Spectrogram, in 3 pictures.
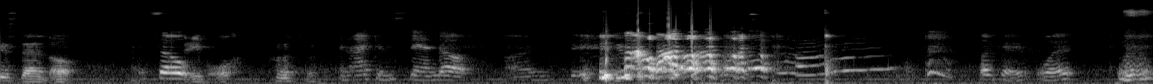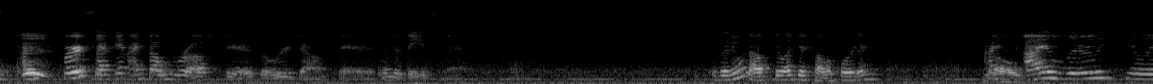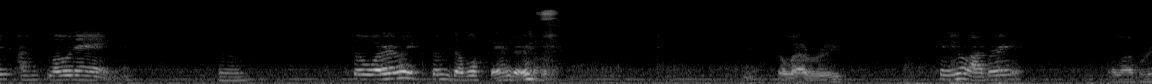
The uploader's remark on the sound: Featuring poor audio quality.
